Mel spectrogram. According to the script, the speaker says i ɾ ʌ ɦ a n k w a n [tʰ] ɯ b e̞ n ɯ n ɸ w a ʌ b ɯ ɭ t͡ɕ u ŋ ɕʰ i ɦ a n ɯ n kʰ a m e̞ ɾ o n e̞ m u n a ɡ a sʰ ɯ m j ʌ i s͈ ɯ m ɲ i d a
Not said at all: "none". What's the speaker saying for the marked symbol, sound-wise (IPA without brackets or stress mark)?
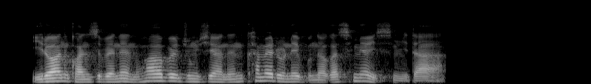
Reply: sʰ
